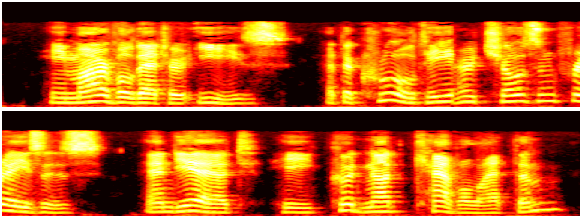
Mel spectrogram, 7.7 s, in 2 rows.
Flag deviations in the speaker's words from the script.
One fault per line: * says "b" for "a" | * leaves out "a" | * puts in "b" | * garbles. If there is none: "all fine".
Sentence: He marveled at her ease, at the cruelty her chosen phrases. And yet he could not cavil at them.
all fine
